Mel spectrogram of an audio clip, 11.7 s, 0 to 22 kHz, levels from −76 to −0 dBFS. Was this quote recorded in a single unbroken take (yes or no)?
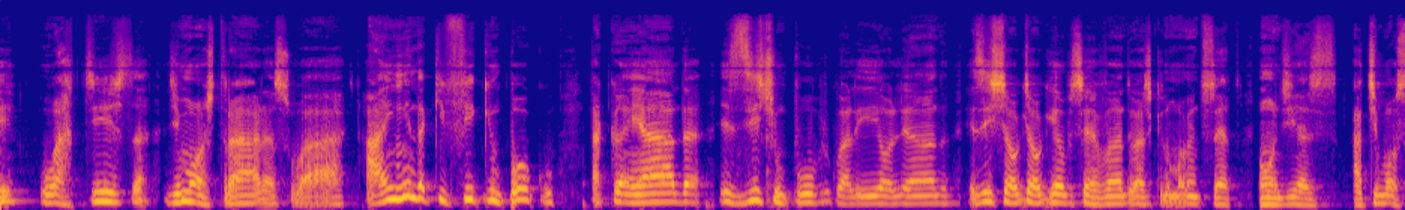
no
